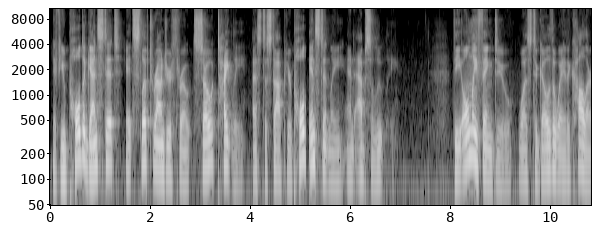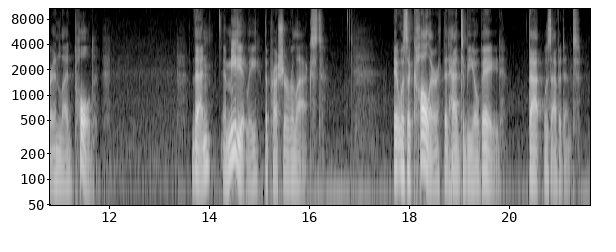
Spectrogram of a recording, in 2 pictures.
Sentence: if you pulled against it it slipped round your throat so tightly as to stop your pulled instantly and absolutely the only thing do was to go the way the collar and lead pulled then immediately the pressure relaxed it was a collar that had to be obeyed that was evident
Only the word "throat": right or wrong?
right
